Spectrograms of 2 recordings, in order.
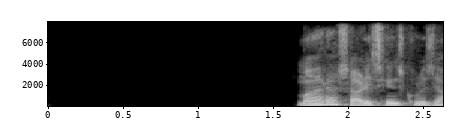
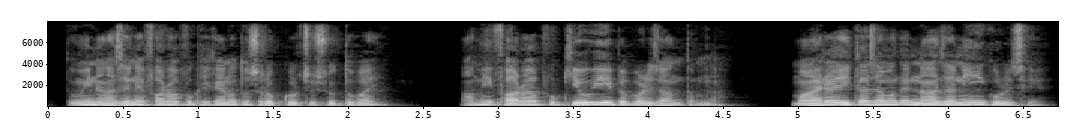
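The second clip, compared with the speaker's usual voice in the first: upset protest; 5 semitones higher, 5 dB louder than usual. Acted. Inaya defends Fara to Shuddho.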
